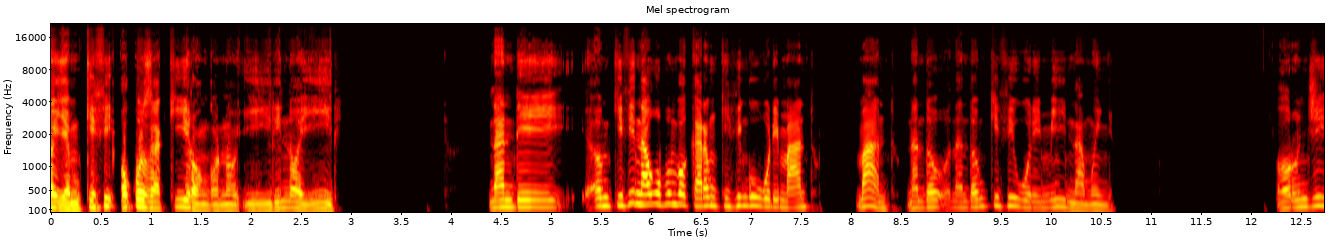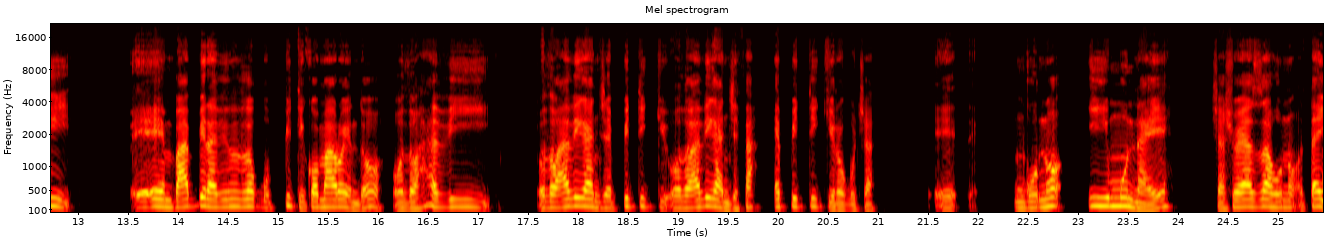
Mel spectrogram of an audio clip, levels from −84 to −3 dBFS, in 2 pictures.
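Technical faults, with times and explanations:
0.00–0.18 s and 0.73–1.07 s, microphone overload: The loudest moments at the very start and again around the one-second mark have a harsh, crackly edge, as though the peaks are being shaved flat. That's most likely the mic input set too hot, so the signal runs about 4 dB past the converter's ceiling and the tops of the waveform get chopped off. Only a small fraction of samples, around 2 percent, actually hit the limit.
1.02 s and 4.8 s, microphone volume stepped down: Near the end of the second overloaded stretch, the whole level drops suddenly by about 6 dB, voice and background together, and then at 4.8 s it steps down again by about 3 dB. It sounds like the call software spotted the clipping and pulled the device's input gain down in single jumps rather than gradually. That explains why it's an abrupt step rather than a smooth fade.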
